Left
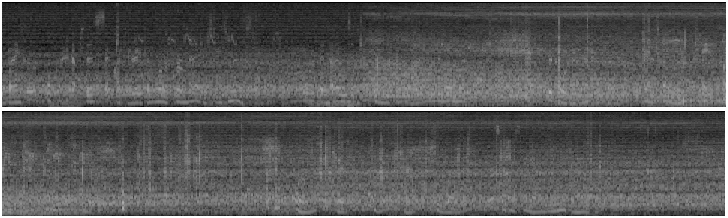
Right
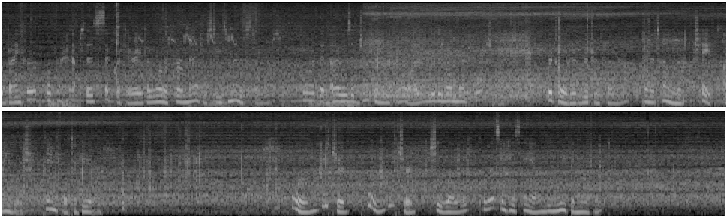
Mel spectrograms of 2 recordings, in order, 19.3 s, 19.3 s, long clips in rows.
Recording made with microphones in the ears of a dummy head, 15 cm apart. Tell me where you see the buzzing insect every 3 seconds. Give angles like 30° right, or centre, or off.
60° right, 40° right, 10° left, 30° left, 50° left, 60° left, 60° left.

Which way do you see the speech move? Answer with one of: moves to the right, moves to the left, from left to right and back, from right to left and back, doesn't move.
doesn't move.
